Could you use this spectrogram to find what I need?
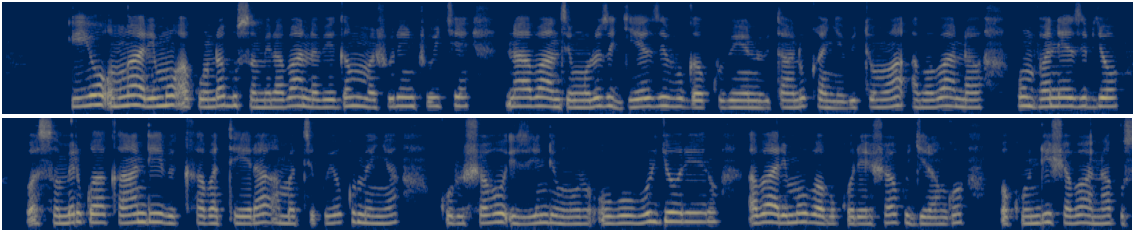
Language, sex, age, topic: Kinyarwanda, female, 18-24, education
